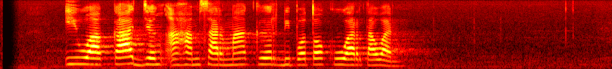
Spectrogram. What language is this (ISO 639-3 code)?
sun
